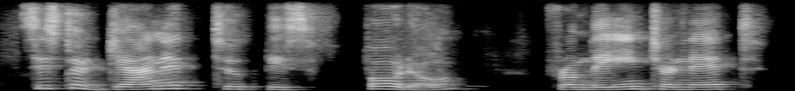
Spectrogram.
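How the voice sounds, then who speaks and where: A woman with a Spanish accent at a very slow pace, with ordinary pitch variation. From Mexico, Veracruz. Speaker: mission trip volunteer. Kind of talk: slide presentation.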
